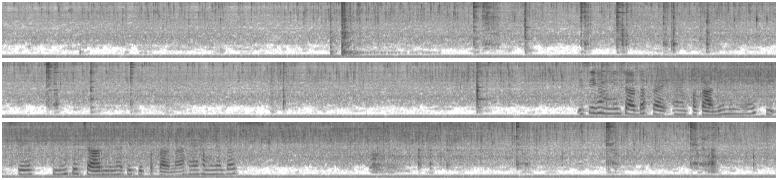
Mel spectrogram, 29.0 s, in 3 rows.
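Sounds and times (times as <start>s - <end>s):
vegetables sizzling in oil: 0.0s - 29.0s
low hum: 1.4s - 17.3s
spatula clicking and scraping: 5.9s - 9.3s, 10.2s - 11.8s, 24.4s - 26.2s, 26.9s - 28.9s.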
